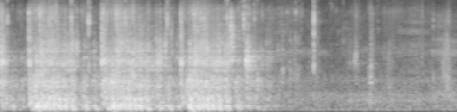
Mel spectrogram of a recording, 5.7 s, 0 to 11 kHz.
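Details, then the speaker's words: Jawa two-stroke motorcycle just started on battery and choke, still firing on only one spark plug: uneven, choppy running that sags and nearly dies after a few seconds. Misfiring, running on one cylinder. "все еще имея на 1 свечке завелась ну вы слышали звук"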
